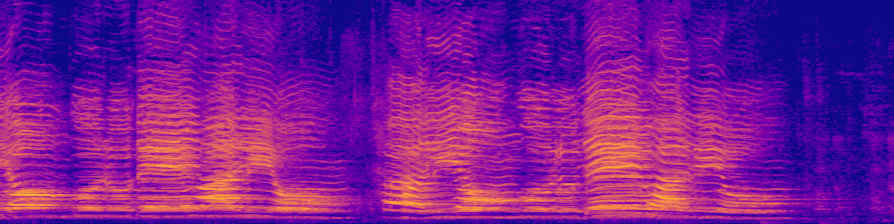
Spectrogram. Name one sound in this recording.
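A choir of children sings together through microphones in a large hall.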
